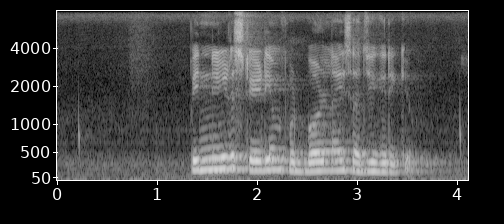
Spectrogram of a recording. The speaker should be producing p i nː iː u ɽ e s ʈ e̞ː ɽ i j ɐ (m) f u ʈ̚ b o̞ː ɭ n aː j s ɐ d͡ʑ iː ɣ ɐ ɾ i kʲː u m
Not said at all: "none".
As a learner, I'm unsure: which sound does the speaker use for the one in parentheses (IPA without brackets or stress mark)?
m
